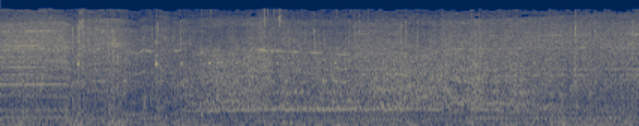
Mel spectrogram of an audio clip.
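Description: A racing car engine drops in pitch as the driver brakes and shifts down.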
